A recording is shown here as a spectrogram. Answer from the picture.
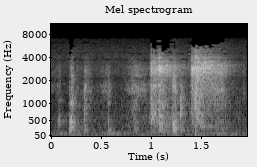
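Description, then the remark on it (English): A door is opened: a few light clicks and rattles of the handle and latch, then two louder scraping bursts as it swings open. No one speaks. “Earthman, you will rise from your seat and open that door.”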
